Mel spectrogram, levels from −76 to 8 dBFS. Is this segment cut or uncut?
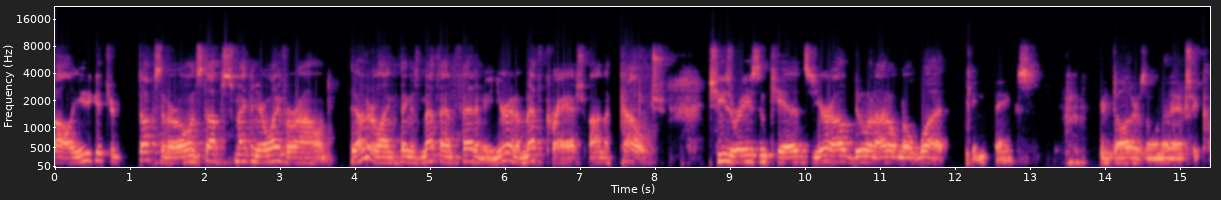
cut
